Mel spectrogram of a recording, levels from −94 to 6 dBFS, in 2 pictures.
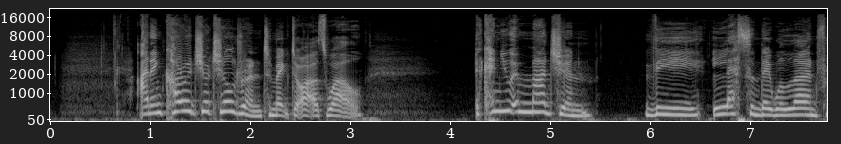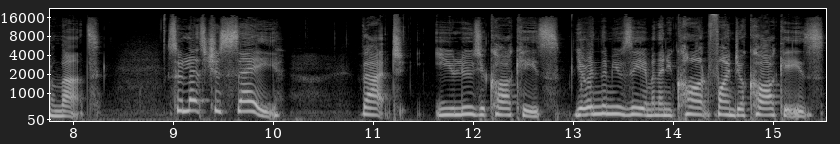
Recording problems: squashed, flat; heavily

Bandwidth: 18 kHz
